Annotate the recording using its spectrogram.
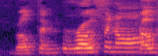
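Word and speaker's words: Rohypnol: They reported that he drank champagne with a prescription, and I can never pronounce it. Rofinol, I believe is how you pronounce it.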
